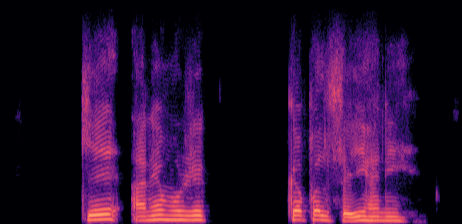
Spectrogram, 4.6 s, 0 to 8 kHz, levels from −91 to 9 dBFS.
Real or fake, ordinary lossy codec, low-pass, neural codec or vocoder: real; Opus, 16 kbps; 7.2 kHz; none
